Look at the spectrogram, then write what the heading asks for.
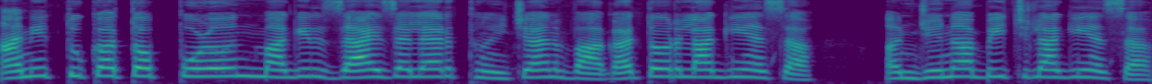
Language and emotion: Goan Konkani, neutral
